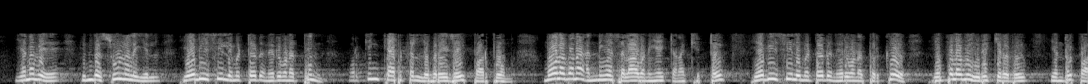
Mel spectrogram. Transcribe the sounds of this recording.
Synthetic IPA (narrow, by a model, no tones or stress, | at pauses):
ɛnɐʋeːɪnd̪ɐsuːlnɪlɐjɪleːbiːsilɪmɪʈːɛɽnɪɾɯʋɐɳɐt̪ːɪnʋɔɾkɪŋɡkaːpɪʈːɐlːɪʋɐɾeːd͡ʒɐɪpːaːɾpoːm | muːlɐðɐnɐɐnːɪjɐsɛlaːʋɐnɪjɐɪkːɐɳɐkːɪʈːɯ | eːbiːsilɪmɪʈːɛɽnɪɾɯʋɐɳɐt̪ːɪrkɯɛʋːɐɭɐʋɯɪɾɯkːɪrɐðɯɛndrɯpa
